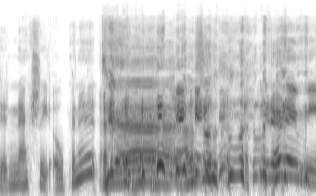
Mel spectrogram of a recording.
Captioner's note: everyone laughs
